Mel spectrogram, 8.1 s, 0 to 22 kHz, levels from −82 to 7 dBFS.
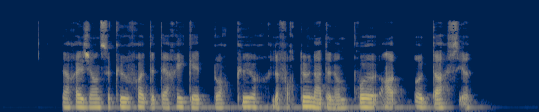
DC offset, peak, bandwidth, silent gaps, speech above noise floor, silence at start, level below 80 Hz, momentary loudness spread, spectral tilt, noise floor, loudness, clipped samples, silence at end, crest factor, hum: under 0.1%; -6 dBFS; 11.5 kHz; none; 61 dB; 0.95 s; -56 dBFS; 10 LU; -5.5 dB/octave; -84 dBFS; -23 LUFS; under 0.1%; 0.95 s; 18 dB; none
